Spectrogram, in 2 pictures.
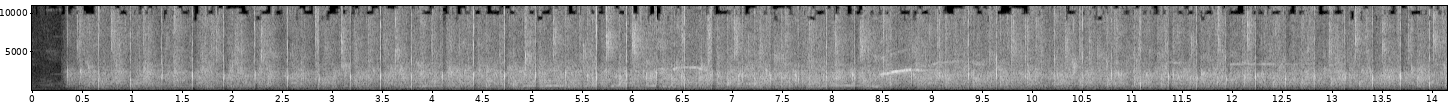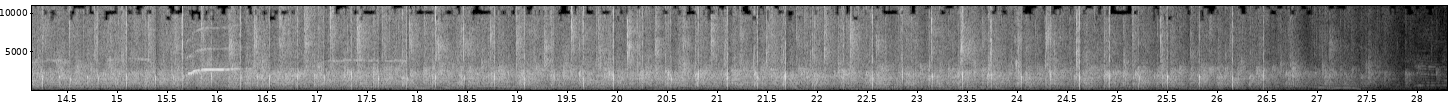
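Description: Audience and panelists applauding, with louder claps keeping an even beat of about three a second and a few voices calling out. The applause fades out near the end.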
